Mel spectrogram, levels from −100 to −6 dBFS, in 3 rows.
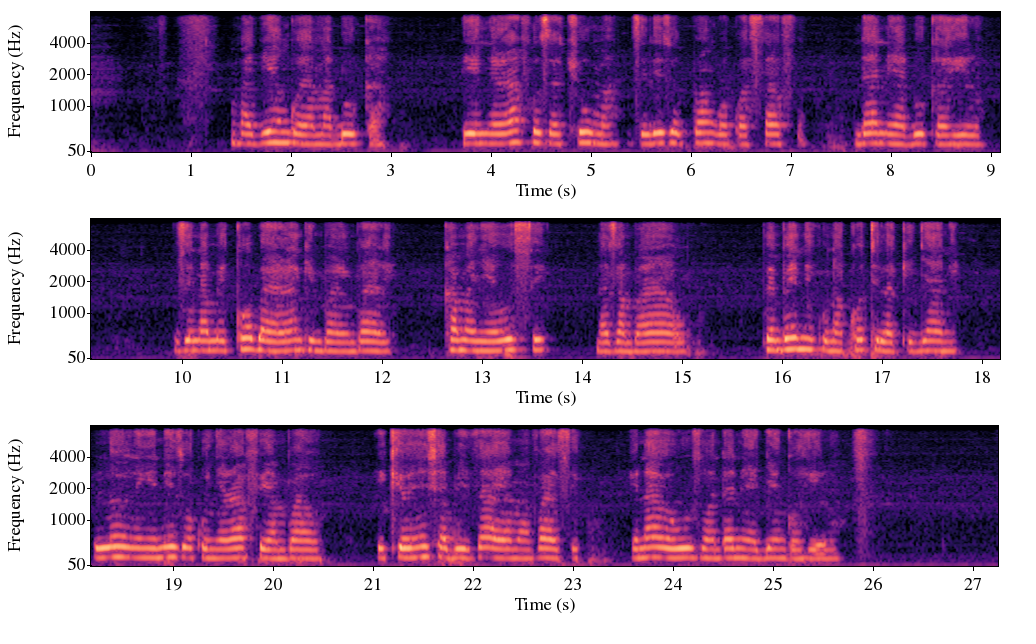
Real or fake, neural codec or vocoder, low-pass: real; none; 7.2 kHz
